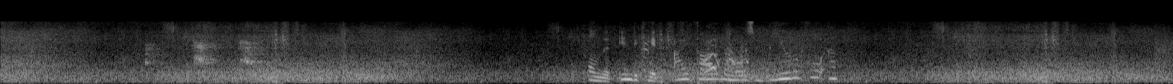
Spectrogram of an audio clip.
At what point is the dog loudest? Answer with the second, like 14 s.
7 s.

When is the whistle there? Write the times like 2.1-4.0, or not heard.
not heard.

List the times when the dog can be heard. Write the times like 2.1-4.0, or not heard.
1.4-2.8, 6.3-7.6.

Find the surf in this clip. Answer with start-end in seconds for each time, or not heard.
0.0-11.6.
